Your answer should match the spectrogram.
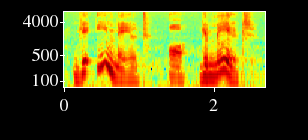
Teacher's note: the vowel is no longer a diphthong but a mid-high front vowel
